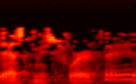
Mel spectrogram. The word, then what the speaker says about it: Es Mi Suerte: So the second one, I'll pronounce the second album as Es Mi Suerte. Does that sound pretty accurate? – That sounds very good, yes.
